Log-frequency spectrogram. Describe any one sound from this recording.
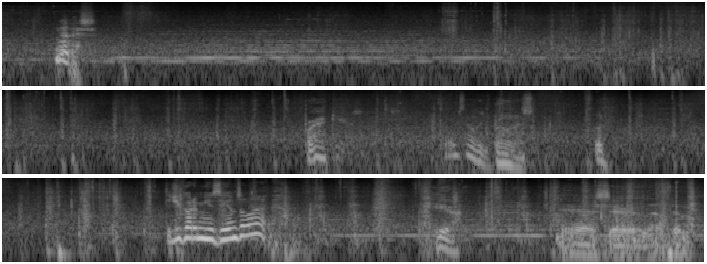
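Footsteps crunch over grass and then climb steps.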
